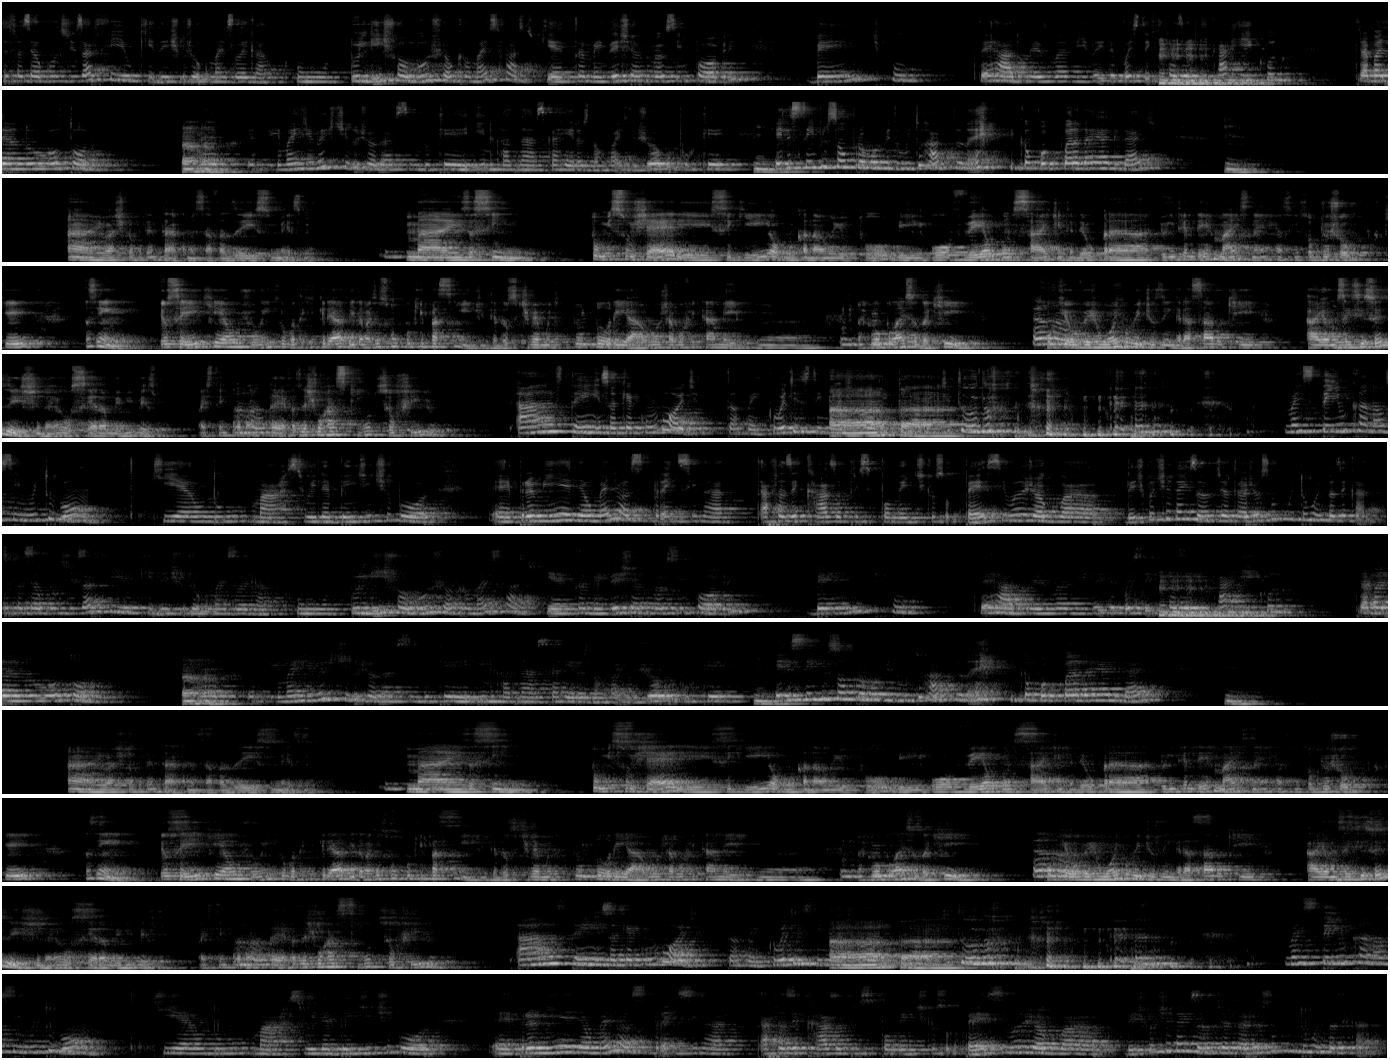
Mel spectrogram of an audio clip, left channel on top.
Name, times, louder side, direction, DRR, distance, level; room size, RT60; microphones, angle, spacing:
voice 1, 0.0-7.4 8.1-8.6 8.9-9.1 9.8-12.7 13.5-15.0 15.8-21.1 21.6-25.3 31.5-32.1 47.3-47.8 50.0-50.4 51.9-52.3 57.7-58.1 60.6-62.4 62.7-64.7 65.0-65.8 66.6-67.1 68.3-70.3 70.8-73.9 74.2-76.6 76.9-83.0, equal, 50° left, 9 dB, 4.4 m, -32 dB
voice 2, 11.6-12.7 15.7-16.1 21.4-21.7 26.1-26.4 28.4-30.9 31.8-33.0 33.6-42.9 43.2-49.7 50.1-51.4 52.0-54.3 54.6-57.1 57.4-59.8 63.7-65.0 65.7-66.8, left 1 dB, 80° left, 7 dB, 2.4 m, -31 dB
29.0 x 17.0 x 10.0 m, 0.83 s
head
